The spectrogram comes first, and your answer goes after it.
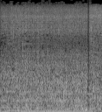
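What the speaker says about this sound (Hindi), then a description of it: "ये देखो भैया पानी भर रहा है जल्दी जल्दी पीने के लिए।" Water gushing steadily into a container at a village home, filling fast and overflowing, a loud continuous rushing splash with no voices over it.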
